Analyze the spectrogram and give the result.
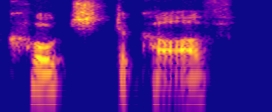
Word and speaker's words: Kochetkov: K-O-C-H-E-T-K-O. – Peter Kochetkov.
